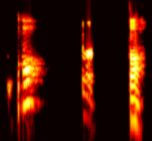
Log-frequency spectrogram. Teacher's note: ta is the letter that is pronounced where the tip of the tongue is touching the gums of the upper front teeth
